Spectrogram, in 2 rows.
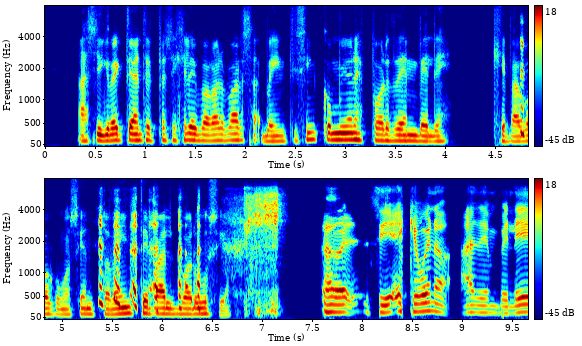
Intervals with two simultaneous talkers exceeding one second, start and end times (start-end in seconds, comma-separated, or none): none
